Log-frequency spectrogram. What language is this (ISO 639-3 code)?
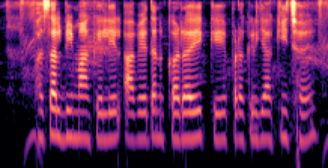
mai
